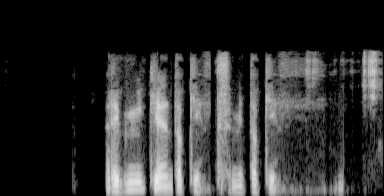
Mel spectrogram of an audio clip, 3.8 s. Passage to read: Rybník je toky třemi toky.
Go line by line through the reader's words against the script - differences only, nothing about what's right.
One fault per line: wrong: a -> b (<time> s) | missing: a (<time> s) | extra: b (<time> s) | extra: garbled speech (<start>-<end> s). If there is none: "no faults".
no faults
